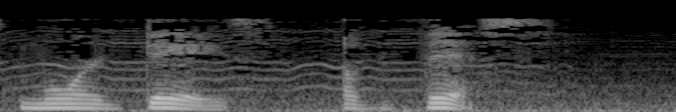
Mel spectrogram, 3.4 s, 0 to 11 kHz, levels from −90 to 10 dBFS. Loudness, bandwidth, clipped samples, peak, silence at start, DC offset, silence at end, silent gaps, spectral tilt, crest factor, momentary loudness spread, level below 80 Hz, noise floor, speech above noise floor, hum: -24 LUFS; 6.4 kHz; under 0.1%; -8 dBFS; 0 s; under 0.1%; 0 s; none; -7 dB/octave; 16 dB; 22 LU; -44 dBFS; -43 dBFS; 19 dB; none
